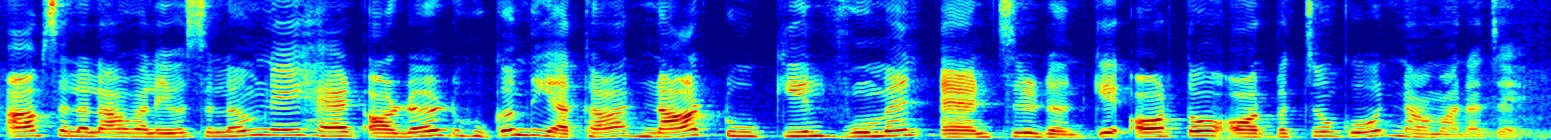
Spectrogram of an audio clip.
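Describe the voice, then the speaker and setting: High-voiced Pakistani woman teaching children. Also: fairly bright tone. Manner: reads English slowly, then explains in Urdu; addresses children directly. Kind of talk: reading a schoolbook lesson aloud.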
